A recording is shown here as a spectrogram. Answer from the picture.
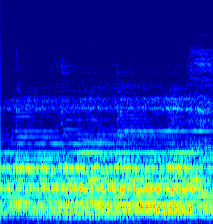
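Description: Live concert music from an orchestra, holding a sustained chord of several steady notes.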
